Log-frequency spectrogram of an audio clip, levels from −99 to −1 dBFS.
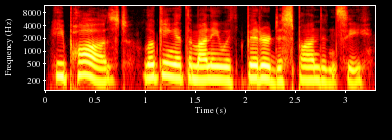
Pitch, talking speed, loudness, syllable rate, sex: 220 Hz, 165 wpm, -15 LUFS, 5.1 syllables/s, female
